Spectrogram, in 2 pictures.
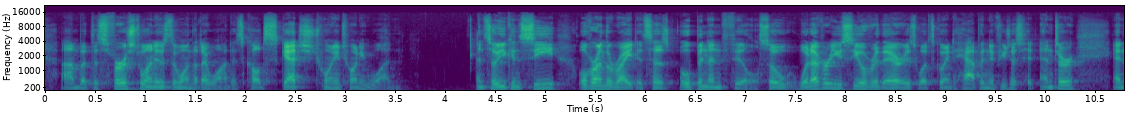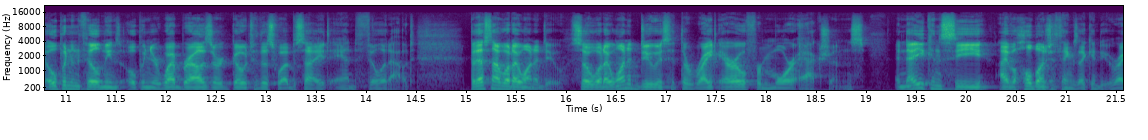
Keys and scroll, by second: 18.3 Right.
